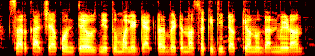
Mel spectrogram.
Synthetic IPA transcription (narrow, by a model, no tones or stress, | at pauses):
səɾkaɾt͡ɕjakoɳt̪jajod͡znit̪uməleʈæk̚ʈəɾbʱeʈənəsəkit̪iːʈəkːjəənud̪anmiɭən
